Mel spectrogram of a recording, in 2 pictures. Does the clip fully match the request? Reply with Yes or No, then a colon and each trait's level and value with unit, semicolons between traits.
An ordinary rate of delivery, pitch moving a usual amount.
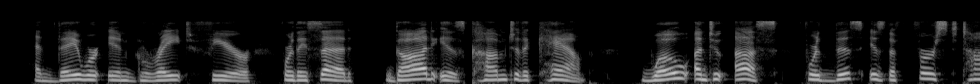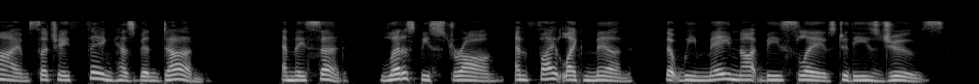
Yes: average, 155 wpm; average, 3.3 semitones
